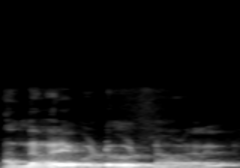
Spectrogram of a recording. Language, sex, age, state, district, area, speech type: Tamil, male, 18-30, Tamil Nadu, Perambalur, rural, spontaneous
